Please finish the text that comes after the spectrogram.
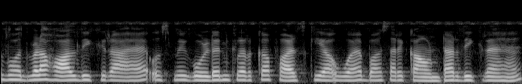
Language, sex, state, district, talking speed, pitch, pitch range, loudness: Hindi, female, Chhattisgarh, Bilaspur, 230 wpm, 195 Hz, 185-205 Hz, -18 LUFS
